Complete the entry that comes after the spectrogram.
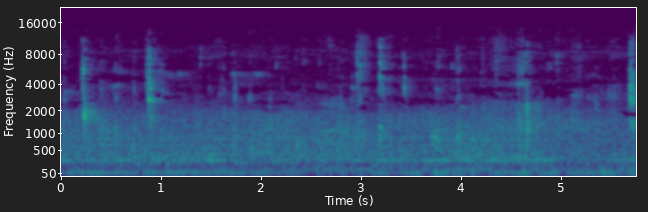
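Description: Close-up chewing of chicken gizzard curry and rice, with wet lip-smacking clicks, about six sharp ones scattered a second or so apart.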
